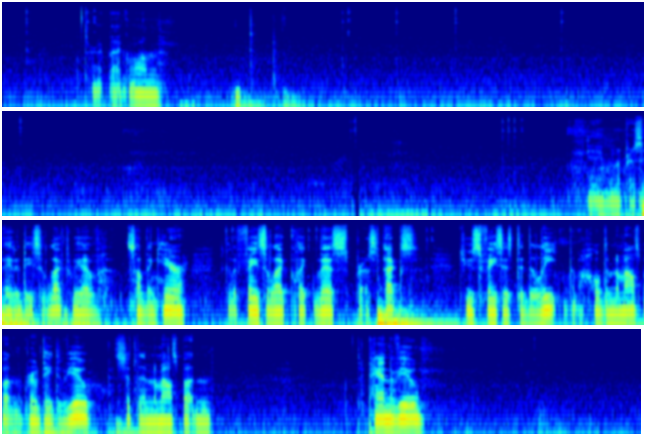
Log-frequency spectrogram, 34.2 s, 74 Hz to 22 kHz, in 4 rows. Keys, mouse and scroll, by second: 1.1 click, 1.2 click, 1.8-2.5 scroll down 1, 2.5 scroll up 1, 3.3 shift+middle click, 4.5 click, 4.6 click, 5.2 click, 9.6 scroll down 1, 13.2 click, 13.3 click, 15.2 click, 15.3 click, 15.4 click, 15.5 double click, 15.8 scroll up 1, 17.1 a, 17.5 shift+middle click, 18.1-19.4 scroll up 1, 20.1 click, 20.2 click, 21.2 click, 21.3 click, 22.1 x, 22.7 click, 22.8 click, 23.4 scroll down 1, 24.5 middle click, 26.4 shift+middle click, 27.4 middle click.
